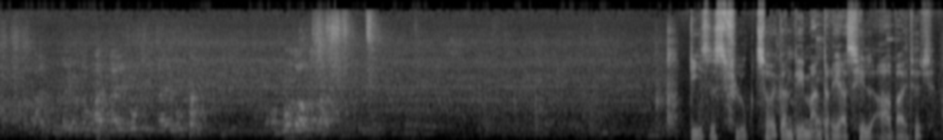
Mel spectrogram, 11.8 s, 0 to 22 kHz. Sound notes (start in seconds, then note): 1.4 overwhelming chatter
